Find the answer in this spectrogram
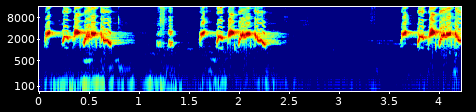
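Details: Red-whiskered bulbul singing in the morning: three bright, rapid warbled phrases of chirpy up-and-down notes, the first two close together, then a pause before the third; faint low rumble beneath the first phrase.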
